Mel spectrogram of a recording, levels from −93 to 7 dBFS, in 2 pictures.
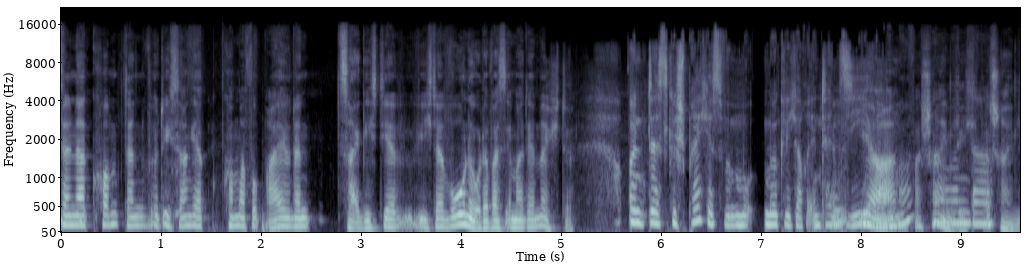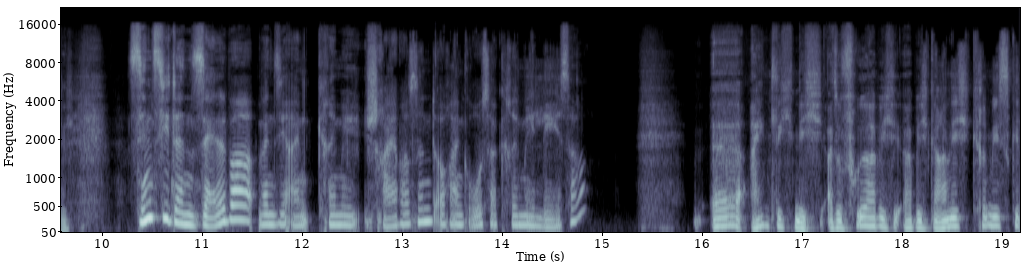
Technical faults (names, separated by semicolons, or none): Bluetooth SBC bit pool drop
